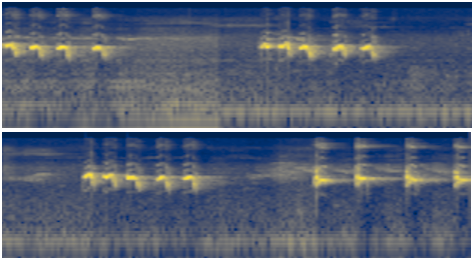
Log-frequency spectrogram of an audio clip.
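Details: Female sooty-headed bulbul calling to males: bursts of four or five quick, slurred downward chirps around a bright mid-high pitch, repeated after short pauses, with a low steady hum underneath.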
